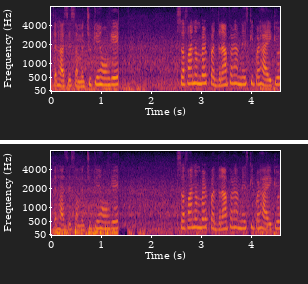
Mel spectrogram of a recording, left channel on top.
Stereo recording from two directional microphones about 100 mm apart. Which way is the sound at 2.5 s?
45° left (ahead or behind).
